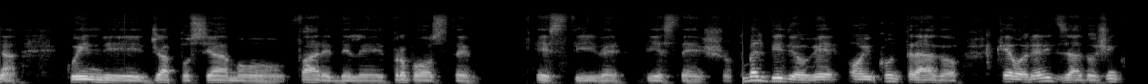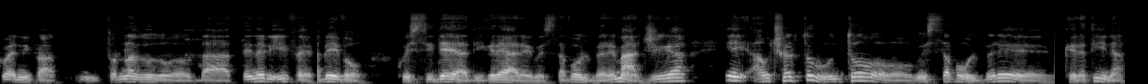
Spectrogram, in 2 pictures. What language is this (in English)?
Italian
